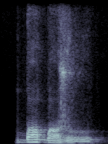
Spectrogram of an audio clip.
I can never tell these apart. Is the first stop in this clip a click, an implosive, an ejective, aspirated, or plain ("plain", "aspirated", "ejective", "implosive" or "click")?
implosive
